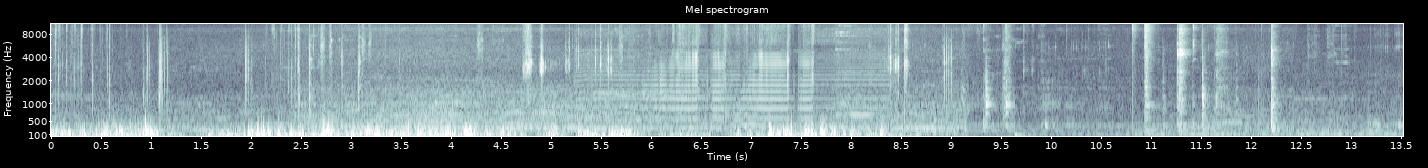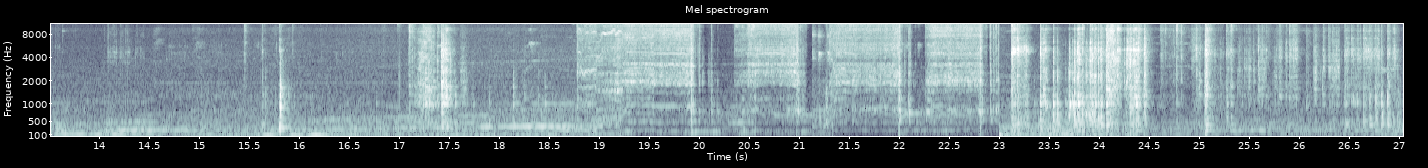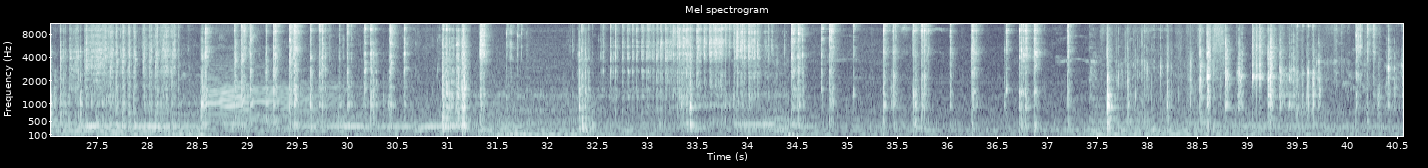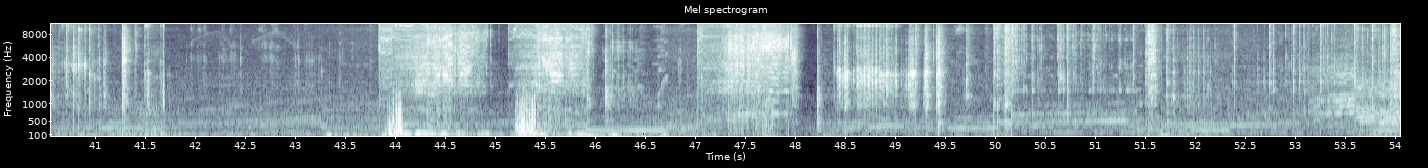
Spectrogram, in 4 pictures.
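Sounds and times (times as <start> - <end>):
loud rushing noise: 1.7 - 9.0.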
